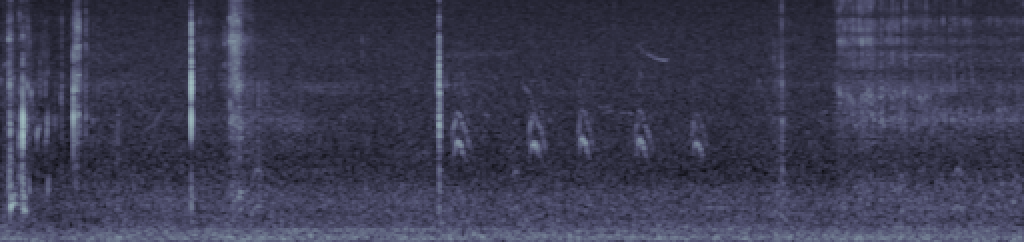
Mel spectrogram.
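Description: Wind rumbling low on the microphone, with a few sharp knocks of gear handled in a plastic kayak. A bird gives a run of about seven short chirps in the middle. Near the end comes a thin high whir, fitting line paying off a baitcasting reel's spool on a cast.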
